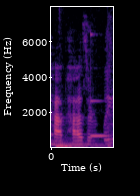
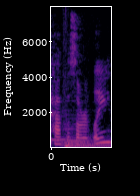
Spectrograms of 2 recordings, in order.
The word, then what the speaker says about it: haphazardly: i can't not say haphazardly that way so whenever i'm trying to have a normal conversation with somebody such as this i have to like remind myself that it's not pronounced half as hardly anyway uh see i'm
